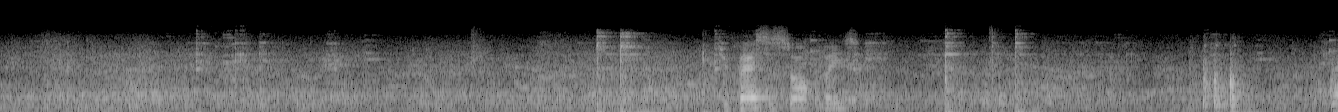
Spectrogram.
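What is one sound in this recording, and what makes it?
Plates and cutlery clink.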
